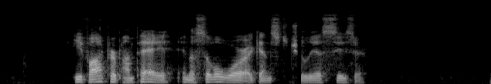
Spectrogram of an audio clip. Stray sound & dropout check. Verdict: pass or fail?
fail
